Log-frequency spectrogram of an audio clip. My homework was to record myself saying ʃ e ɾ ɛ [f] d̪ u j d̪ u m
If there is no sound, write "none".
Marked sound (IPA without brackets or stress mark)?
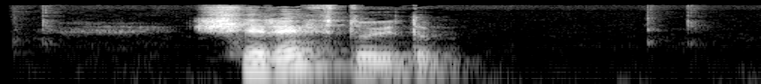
f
